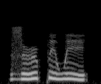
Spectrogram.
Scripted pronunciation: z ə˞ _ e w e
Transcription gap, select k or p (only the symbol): p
